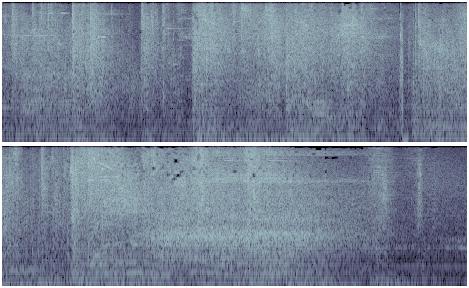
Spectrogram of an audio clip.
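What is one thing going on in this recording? Game spell effects crackle and boom in a busy fight.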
